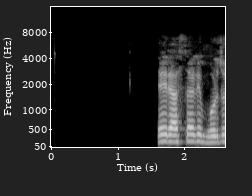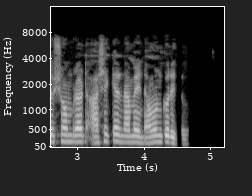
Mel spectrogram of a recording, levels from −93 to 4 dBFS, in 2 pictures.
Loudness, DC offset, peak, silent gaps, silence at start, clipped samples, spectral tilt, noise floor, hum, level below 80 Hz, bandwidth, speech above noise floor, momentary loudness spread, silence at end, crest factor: -21 LUFS; under 0.1%; -2 dBFS; 4.51-4.55 s; 1.6 s; under 0.1%; -6 dB/octave; under -90 dBFS; none; -68 dBFS; 7.6 kHz; over 69 dB; 6 LU; 0.55 s; 20 dB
